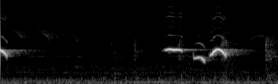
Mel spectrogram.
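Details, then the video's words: Shama tutor recording meant to get fledglings singing like adults, set low and unexcited: after a brief chip and a quiet pause, a clear whistle, a dipping slurred note and a looping upward whistle sound in a quick phrase. "Pancingan murai batu || khusus trotolan agar belajar bunyi"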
